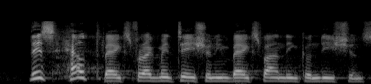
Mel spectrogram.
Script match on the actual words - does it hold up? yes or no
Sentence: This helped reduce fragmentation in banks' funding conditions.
no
